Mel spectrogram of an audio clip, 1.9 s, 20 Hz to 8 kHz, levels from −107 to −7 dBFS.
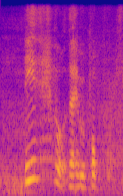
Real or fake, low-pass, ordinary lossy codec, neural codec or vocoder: fake; 7.2 kHz; none; codec, 16 kHz in and 24 kHz out, 0.8 kbps, FocalCodec, streaming, 65536 codes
